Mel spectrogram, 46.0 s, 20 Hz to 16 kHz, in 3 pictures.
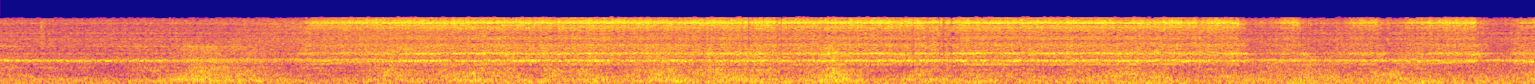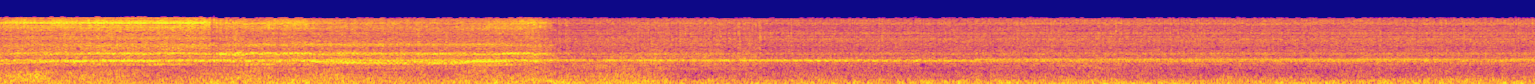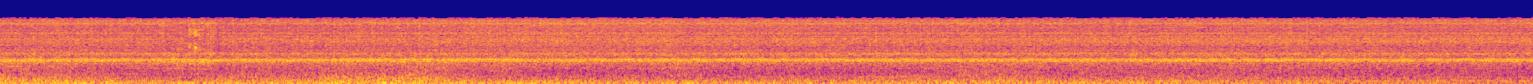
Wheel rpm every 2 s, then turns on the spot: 0, 20, 70, 70, 70, 70, 40, 40, 70, 70, 40, 10, 0, 0, 0, 0, 20, 0, 0, 0, 0, 0, 0.
22-24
